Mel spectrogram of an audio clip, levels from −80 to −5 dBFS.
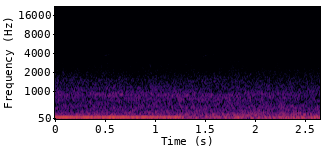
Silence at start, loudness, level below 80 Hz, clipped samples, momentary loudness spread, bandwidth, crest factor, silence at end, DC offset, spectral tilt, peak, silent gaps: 0 s; -47 LUFS; -50 dBFS; under 0.1%; 6 LU; 16.5 kHz; 10 dB; 0 s; under 0.1%; -7 dB/octave; -34 dBFS; none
